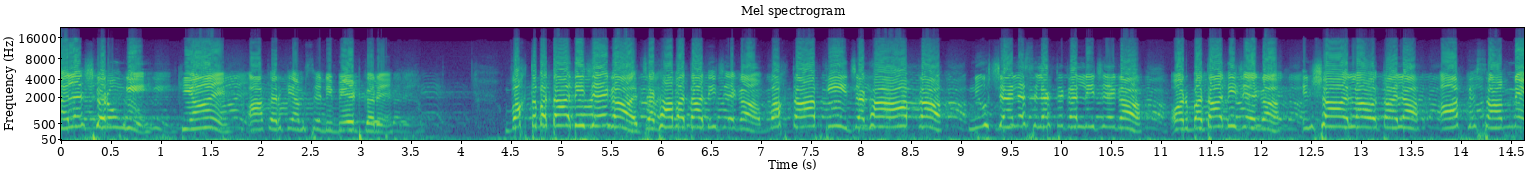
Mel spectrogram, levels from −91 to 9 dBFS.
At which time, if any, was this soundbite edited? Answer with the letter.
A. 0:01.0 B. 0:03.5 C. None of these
B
